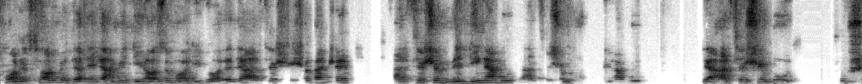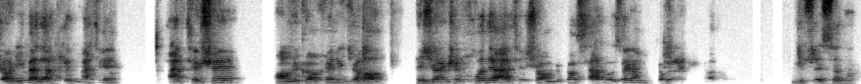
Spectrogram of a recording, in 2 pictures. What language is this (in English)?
Persian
